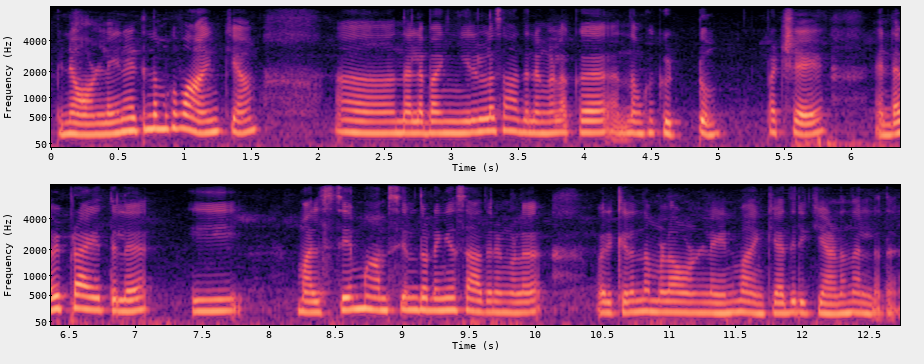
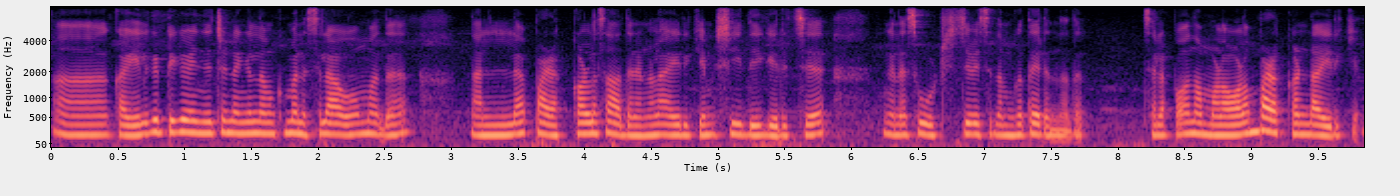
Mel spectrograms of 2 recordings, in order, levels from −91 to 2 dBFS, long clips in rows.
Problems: background sounds at intervals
